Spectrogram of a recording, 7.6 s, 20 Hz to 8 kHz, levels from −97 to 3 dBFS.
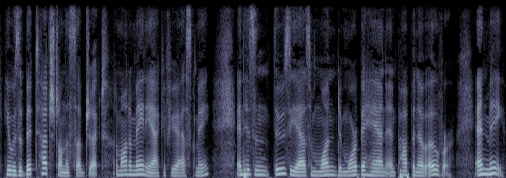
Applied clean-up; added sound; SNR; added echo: none; none; none; none.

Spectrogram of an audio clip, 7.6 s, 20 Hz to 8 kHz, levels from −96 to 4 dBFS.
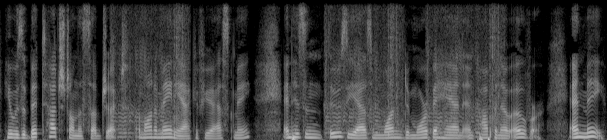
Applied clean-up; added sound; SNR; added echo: none; Buzz; 13 dB; none.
